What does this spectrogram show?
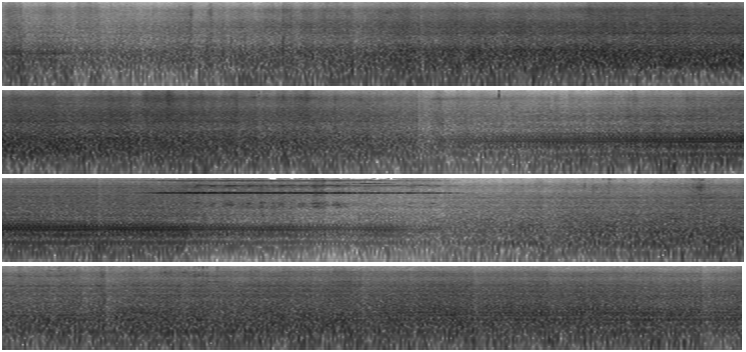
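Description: Passenger train running along the track, heard from an open carriage window: a steady rush and rumble of wheels on rail, swelling and easing. A thin, high squeal is heard for a couple of seconds a little past halfway.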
